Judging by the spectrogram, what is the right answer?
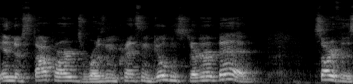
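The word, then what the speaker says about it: Guildenstern: Rosen Crans and Gilderstein who are dead. I might have pronounced it a little bad. I'm sorry. It's Gilden Stern, but that's fine.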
